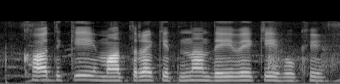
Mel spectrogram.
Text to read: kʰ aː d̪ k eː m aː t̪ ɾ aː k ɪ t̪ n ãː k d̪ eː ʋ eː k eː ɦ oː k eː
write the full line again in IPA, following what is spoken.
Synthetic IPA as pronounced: kʰ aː d̪ k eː m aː t̪ ɾ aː k ɪ t̪ n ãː d̪ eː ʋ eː k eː ɦ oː kʰ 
